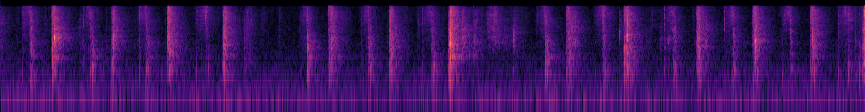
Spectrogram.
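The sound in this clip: Tarot cards being shuffled and drawn, many crisp, rapid snaps and flicks of card stock in an uneven rhythm, fairly faint and with no voices.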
